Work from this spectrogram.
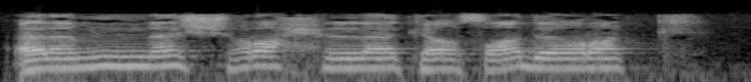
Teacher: شوف الصاد صدرك مع القلقلة في الدال.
